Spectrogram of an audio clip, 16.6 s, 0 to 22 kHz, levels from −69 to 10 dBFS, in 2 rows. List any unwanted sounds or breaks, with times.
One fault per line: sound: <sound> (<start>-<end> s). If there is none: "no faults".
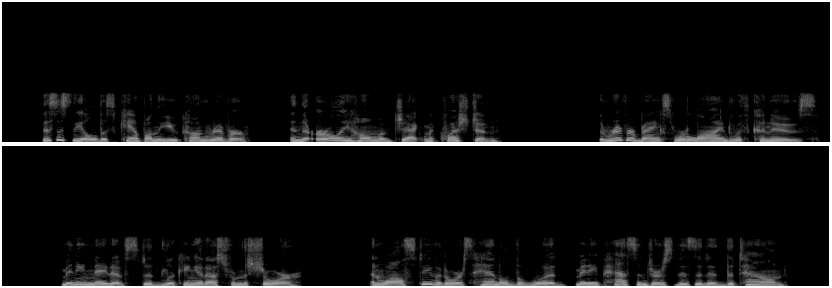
no faults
